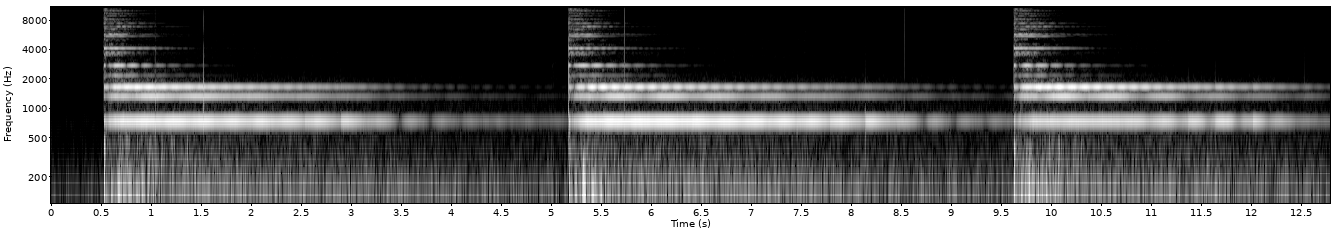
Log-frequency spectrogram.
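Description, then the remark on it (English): A fire bell is struck three times at slow, even intervals as the last alarm at a ceremony for firefighters, each loud clang ringing out with a bright metallic tone that fades gradually before the next strike. No one speaks. “We will once again sound their last alarm.”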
